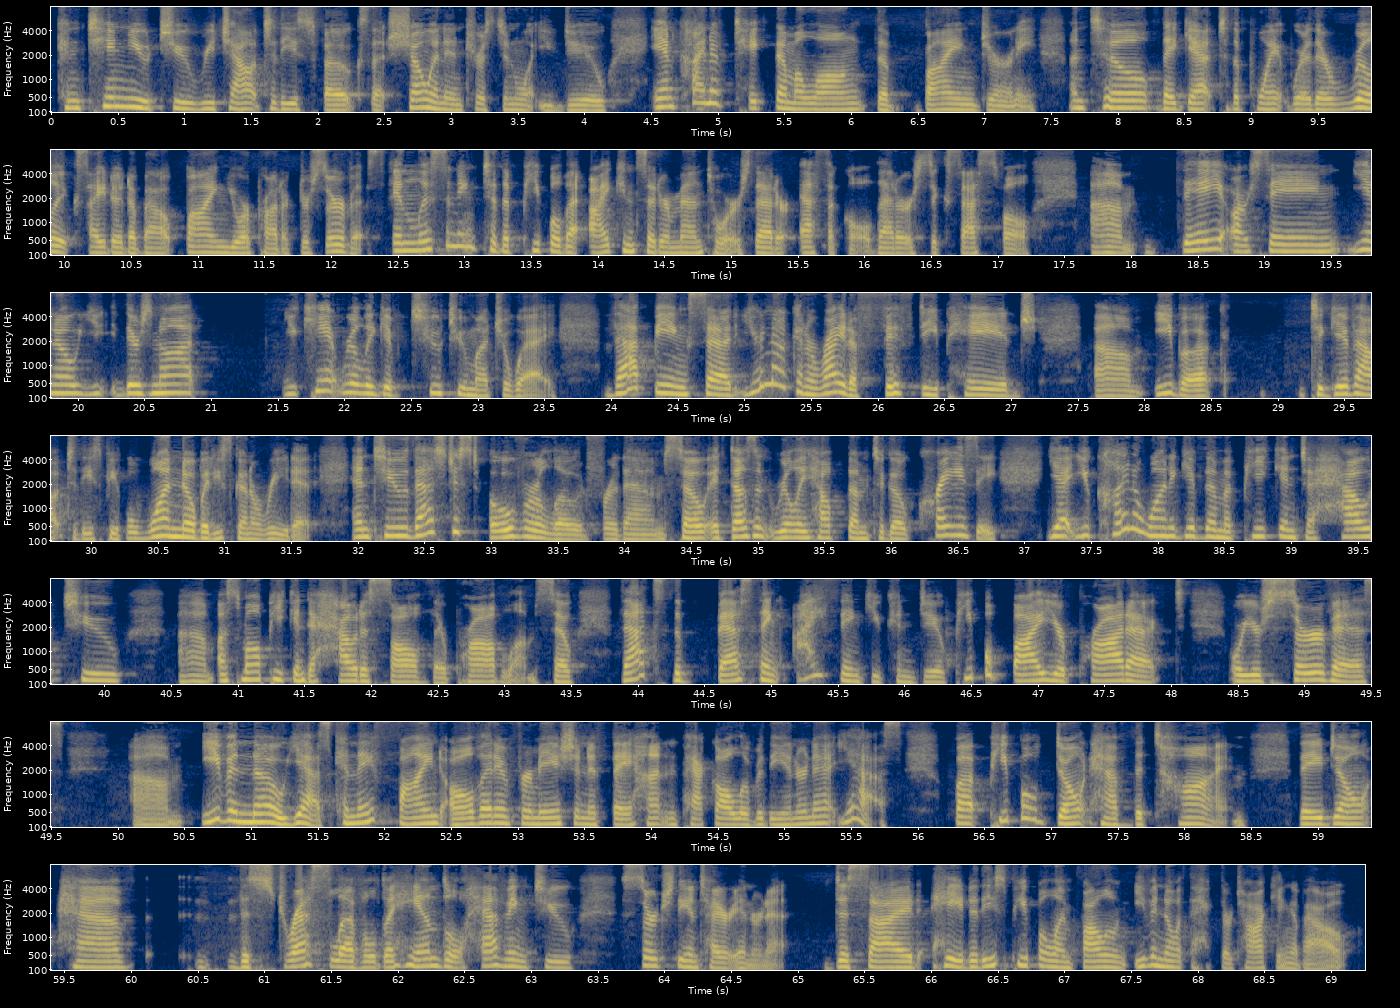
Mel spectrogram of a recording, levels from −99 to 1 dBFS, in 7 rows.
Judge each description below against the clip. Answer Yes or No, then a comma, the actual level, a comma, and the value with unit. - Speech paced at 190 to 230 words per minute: No, average, 180 wpm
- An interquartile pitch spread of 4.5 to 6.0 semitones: Yes, average, 4.9 semitones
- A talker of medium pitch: Yes, medium, 180 Hz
